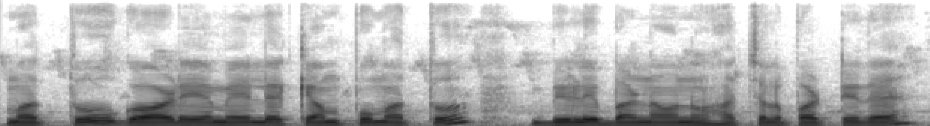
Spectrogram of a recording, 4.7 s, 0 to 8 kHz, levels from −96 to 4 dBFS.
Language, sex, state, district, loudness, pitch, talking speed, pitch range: Kannada, male, Karnataka, Bidar, -15 LUFS, 150 Hz, 105 wpm, 145-150 Hz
